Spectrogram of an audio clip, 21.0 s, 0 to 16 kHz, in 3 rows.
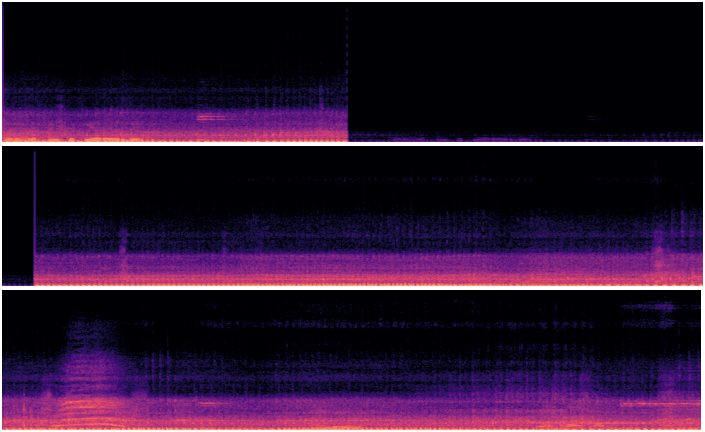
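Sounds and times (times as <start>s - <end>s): motorcycle engine rumbling: 0.0s - 4.4s, 6.7s - 21.0s.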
